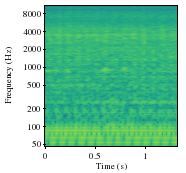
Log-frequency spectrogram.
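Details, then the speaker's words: 2014 Ford F-150 5.0L V8 after starter replacement, cooling hose assembly and throttle body cleaning, first start: steady low idle pulse with faint airy hiss, suspected wet slipping belt; starter sounded good, no coolant leak. "sound like we got a wet belt down there that starter sounded good we got no water leaking that's a good thing"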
